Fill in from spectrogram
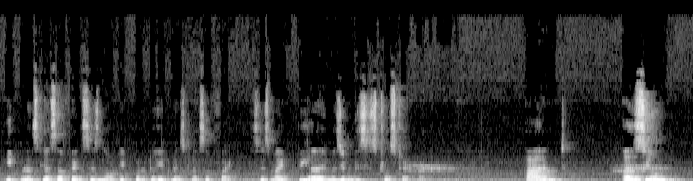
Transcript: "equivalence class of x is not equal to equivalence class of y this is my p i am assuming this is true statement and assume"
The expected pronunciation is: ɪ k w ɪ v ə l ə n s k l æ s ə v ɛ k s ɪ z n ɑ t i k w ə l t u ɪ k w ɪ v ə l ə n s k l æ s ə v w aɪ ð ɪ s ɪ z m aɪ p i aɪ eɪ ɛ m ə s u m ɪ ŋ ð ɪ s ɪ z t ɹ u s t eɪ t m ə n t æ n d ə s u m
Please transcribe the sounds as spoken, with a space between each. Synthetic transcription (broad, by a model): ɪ k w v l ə n s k l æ s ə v ɛ k s ɪ z n ɑ t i k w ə l t u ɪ k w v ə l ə n s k l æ s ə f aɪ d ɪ s ɪ z m aɪ b i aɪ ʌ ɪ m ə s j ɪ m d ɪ s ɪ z t ɹ u s t eɪ t m ə n t æ n d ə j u m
